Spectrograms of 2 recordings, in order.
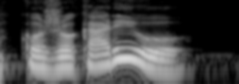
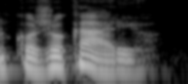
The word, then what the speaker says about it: Cojocariu: Astfel se pronunță Tudor Chiuariu în loc de Tudor Chiuariu, Răzvan Cojocariu în loc de Răzvan Cojocariu,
